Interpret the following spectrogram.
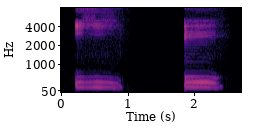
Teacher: आपका जो जीभ का फ्रंट है, आगे का अग्र भाग है, उसका यूज़ करके आप इसको बोल पा रहे हैं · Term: अग्र स्वर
